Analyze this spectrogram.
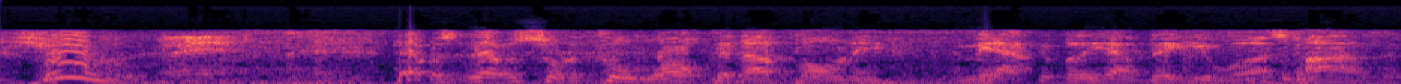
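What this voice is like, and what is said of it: Out of breath, breathing hard. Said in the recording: “out of breath just from walking ... I am. I just walking up the stairs ... breathing hard”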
